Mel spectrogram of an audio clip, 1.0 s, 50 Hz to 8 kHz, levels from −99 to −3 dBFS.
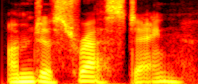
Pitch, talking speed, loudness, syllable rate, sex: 145 Hz, 180 wpm, -19 LUFS, 4.7 syllables/s, female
